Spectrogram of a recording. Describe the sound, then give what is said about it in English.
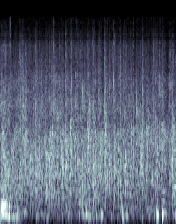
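A gathering claps steadily for a couple after a prayer, a dense, continuous patter of applause that holds at a moderate level throughout, with faint voices mixed in beneath it. “Can we give these guys a round of applause as they...”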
